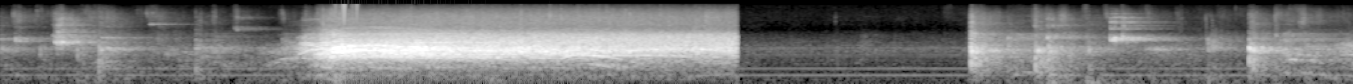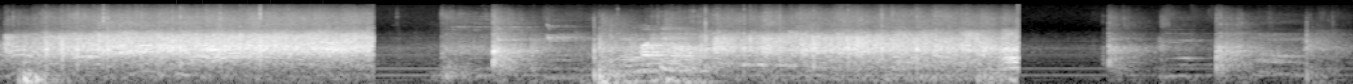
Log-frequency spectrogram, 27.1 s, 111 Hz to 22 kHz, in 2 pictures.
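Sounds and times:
crowd cheering and clapping: 0:02.9 - 0:07.4, 0:13.5 - 0:17.3, 0:20.1 - 0:23.7
tennis ball impacts: 0:09.6 - 0:10.7, 0:12.0 - 0:12.8, 0:24.5 - 0:26.7.

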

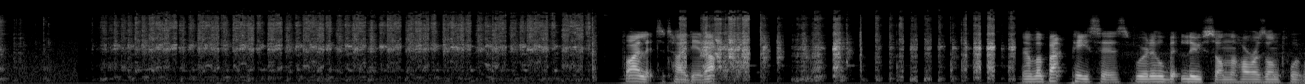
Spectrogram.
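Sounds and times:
hacksaw cutting metal rod: 0:00.9 - 0:06.0, 0:06.7 - 0:10.2.

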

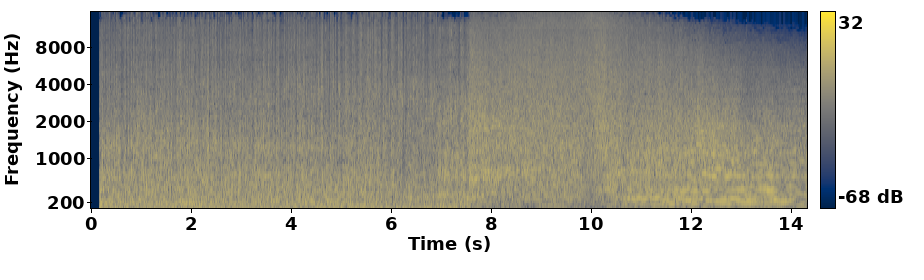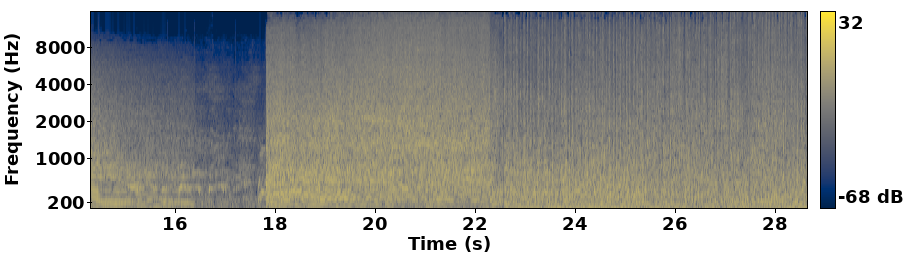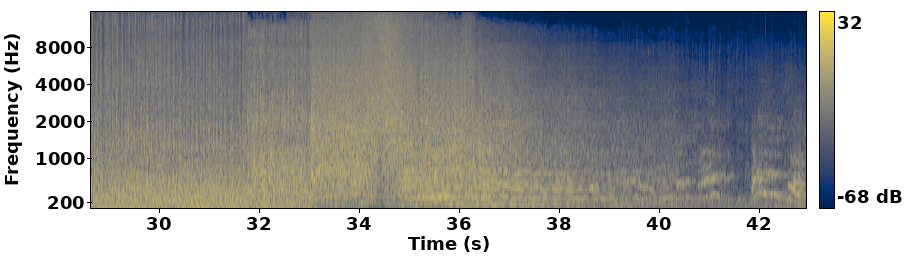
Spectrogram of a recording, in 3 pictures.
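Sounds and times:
drag racing engines roaring: 0:00.2 - 0:42.9.

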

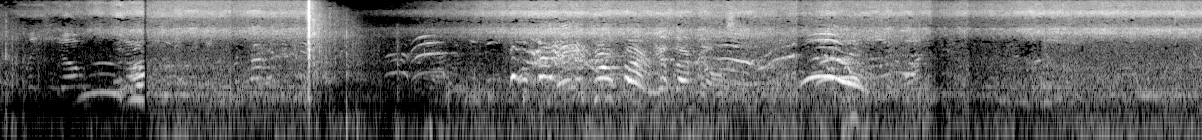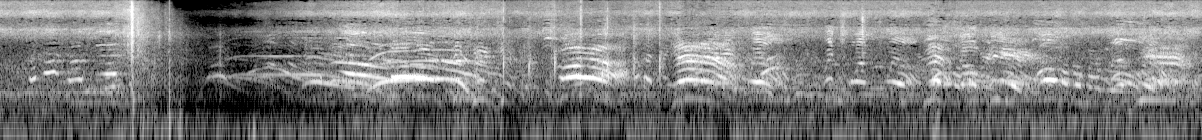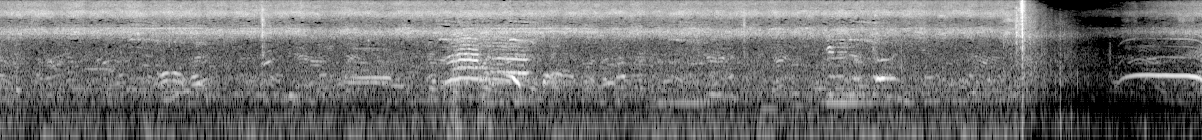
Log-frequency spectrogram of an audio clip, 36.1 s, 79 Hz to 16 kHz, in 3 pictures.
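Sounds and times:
people talking over one another: 0:00.0 - 0:13.4, 0:14.1 - 0:34.5
faint gunshot: 0:03.0 - 0:03.8, 0:13.2 - 0:14.3, 0:34.1 - 0:35.0.

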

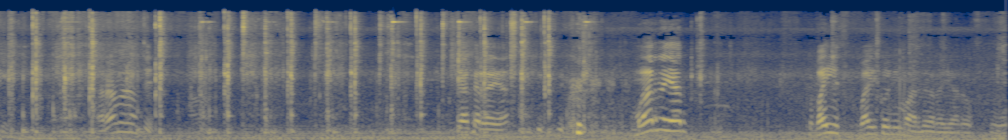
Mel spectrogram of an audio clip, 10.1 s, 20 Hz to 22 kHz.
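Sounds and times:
sharp clicks: 0:00.0 - 0:05.8.

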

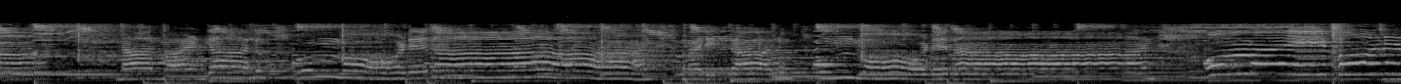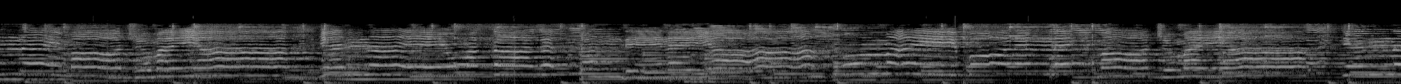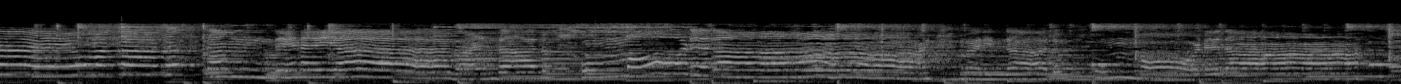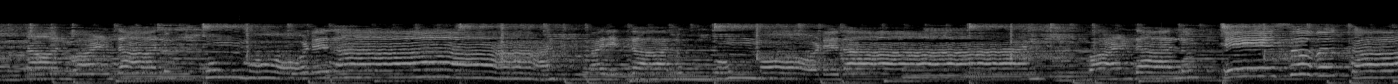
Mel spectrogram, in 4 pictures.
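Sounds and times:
girl singing into a microphone: 0:00.0 - 0:56.0
instrumental backing music: 0:00.0 - 0:56.0.

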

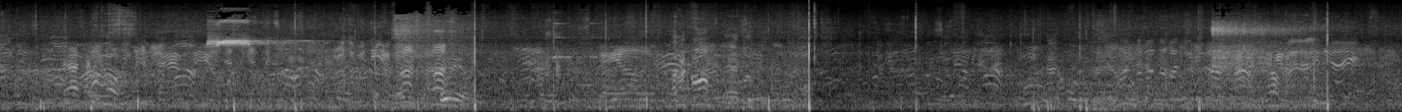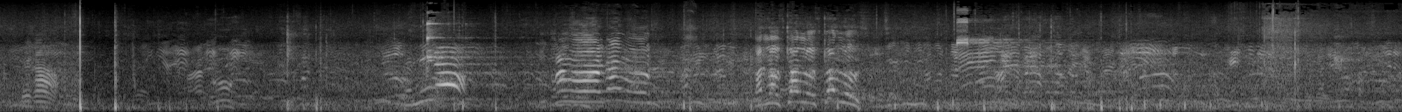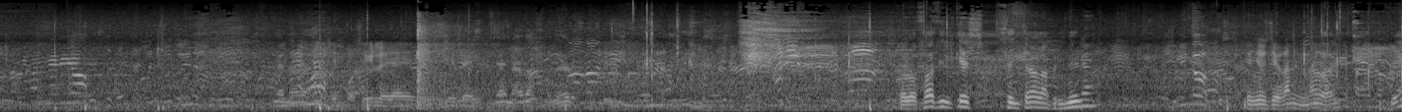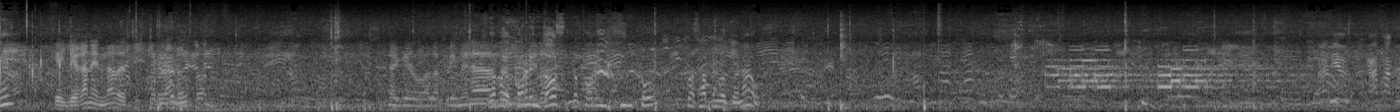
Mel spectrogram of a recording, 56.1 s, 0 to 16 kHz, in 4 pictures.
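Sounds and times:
footballers shouting: 0:00.0 - 0:14.8, 0:15.5 - 0:56.0
open-air background noise: 0:00.0 - 0:56.0.

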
